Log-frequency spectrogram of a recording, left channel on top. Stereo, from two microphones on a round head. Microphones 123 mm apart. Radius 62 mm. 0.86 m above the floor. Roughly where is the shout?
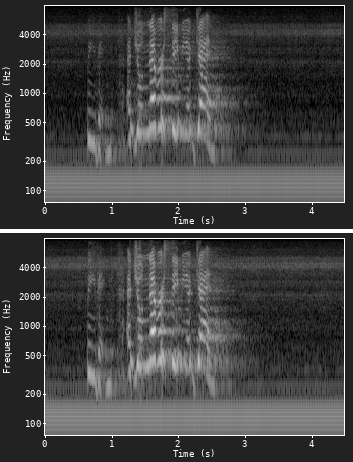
Right.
